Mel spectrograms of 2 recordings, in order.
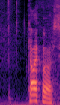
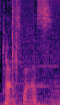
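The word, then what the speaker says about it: Космос: Yeah, I know the proper pronunciation is Cosmos. I'm just used to the...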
